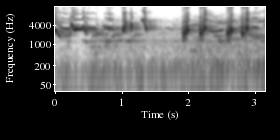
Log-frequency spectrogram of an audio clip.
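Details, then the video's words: Song of an Oriental magpie-robin, played to draw a reply from rival birds: bright whistled notes and short sliding phrases, a brief pause mid-way, then loud sharp chirps repeated about every quarter second. "PANCINGAN KACER MANAPUN AUTO RESPON NGEPLONG"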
